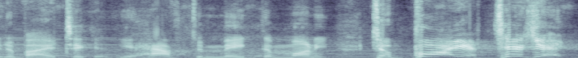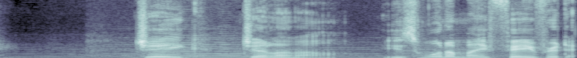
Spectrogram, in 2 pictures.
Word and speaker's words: Gyllenhaal: It is a Swedish name, so yeah. Shouldn't it be like Gyllenhaal? Oh my god. Gyllenhaal. The only two places that that is pronounced correctly, my last name like you did just now, is in Sweden and in IKEA.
